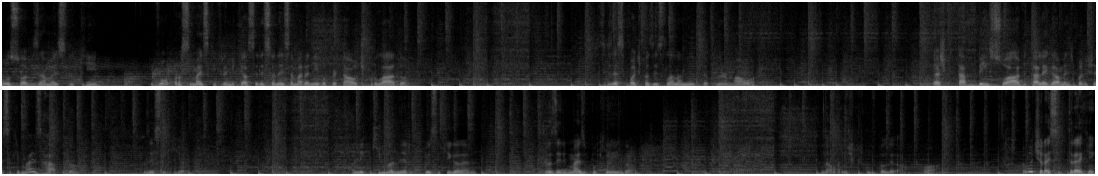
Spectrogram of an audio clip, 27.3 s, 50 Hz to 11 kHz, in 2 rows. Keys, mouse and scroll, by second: 3.9 alt+Left, 4.2 alt+Left, 4.4 alt+Left, 4.6 alt+Left, 9.1 0, 15.8 0, 20.7 alt+Left, 20.9 alt+Left, 21.1 alt+Left, 21.4 0, 24.1 ctrl+z, 25.1 0.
